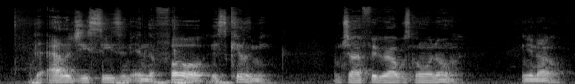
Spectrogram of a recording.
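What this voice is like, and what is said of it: Hoarse, raspy voice. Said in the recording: “I sound a little hoarse, a little raspy,... it's definitely allergy season”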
